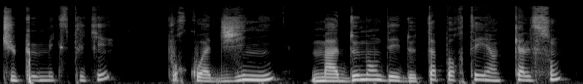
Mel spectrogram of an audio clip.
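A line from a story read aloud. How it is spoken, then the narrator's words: Pensive question. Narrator (French): interrogea Ron d'une voix pensive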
